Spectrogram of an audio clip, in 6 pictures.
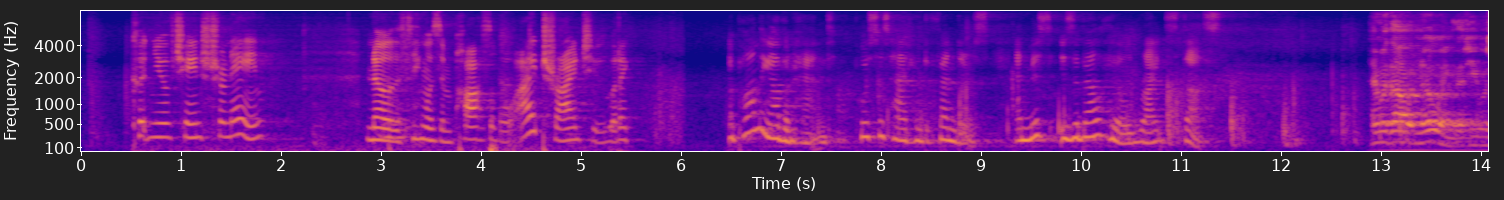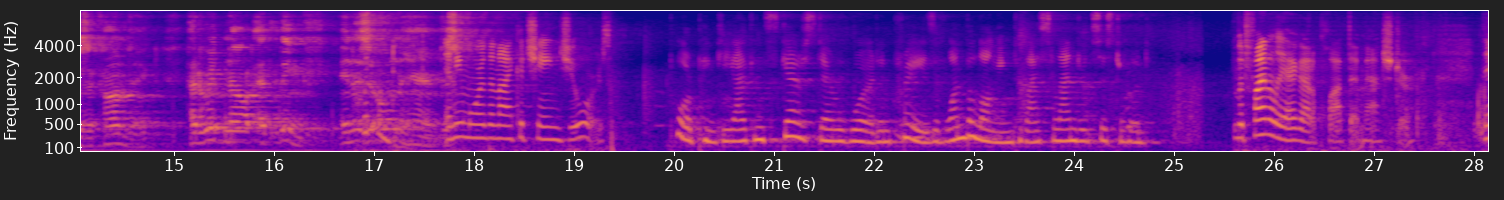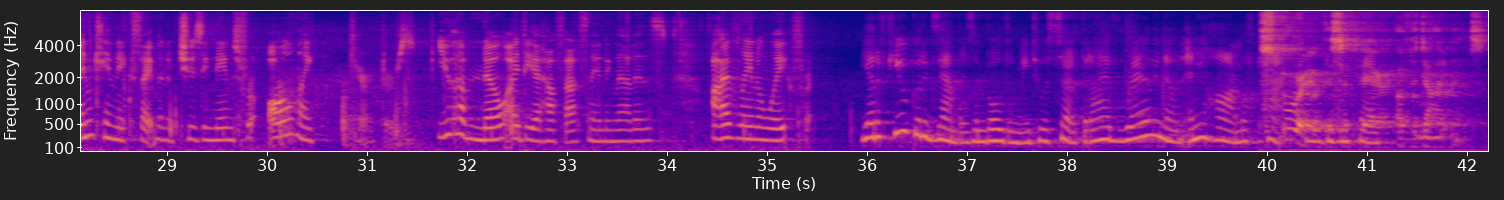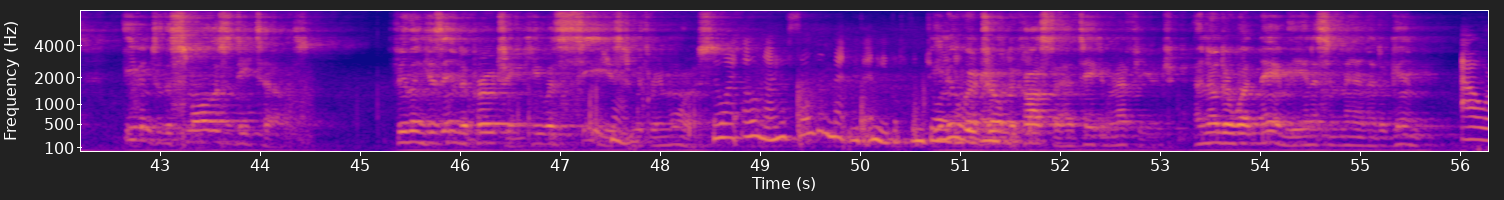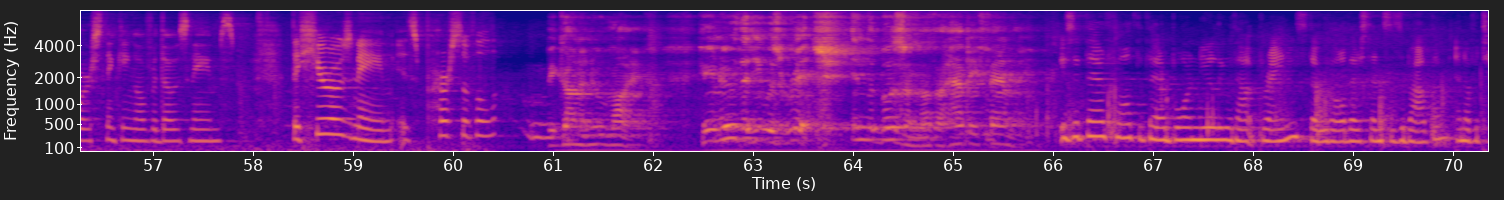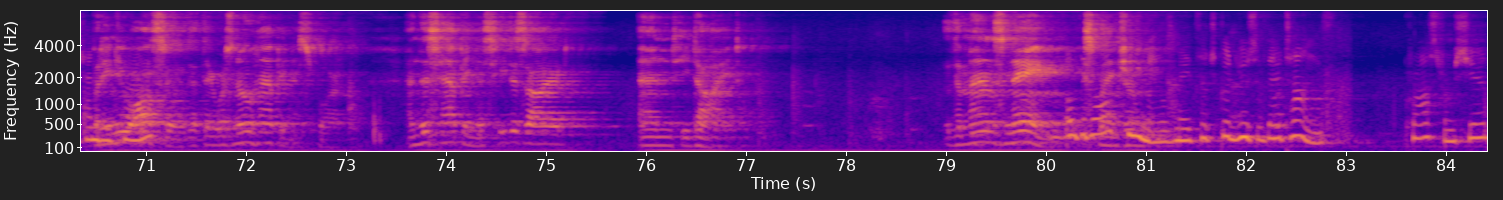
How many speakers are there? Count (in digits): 3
